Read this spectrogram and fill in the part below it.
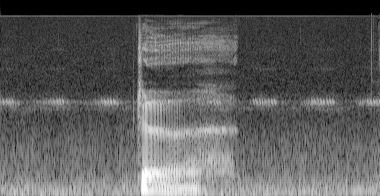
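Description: An older man speaks briefly with hesitation, close by.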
